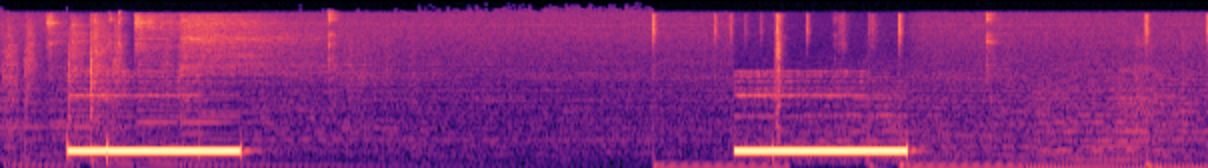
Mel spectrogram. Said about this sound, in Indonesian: Coba kita telepon terlebih dahulu.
